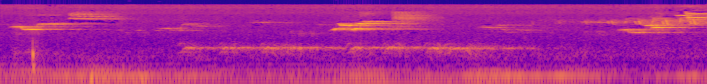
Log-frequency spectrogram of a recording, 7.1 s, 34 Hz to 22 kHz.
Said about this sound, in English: The barred owl calling off in the distance here in Savage River State Forest in Western Maryland. It's about 6:15.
